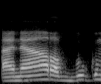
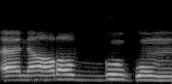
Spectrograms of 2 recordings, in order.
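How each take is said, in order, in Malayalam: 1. ana എന്നതിലെ അവസാന സ്വരം ദീർഘമായി വലിച്ചു പറയുന്നു. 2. ana എന്നതിലെ അവസാന സ്വരം ഹ്രസ്വമായി തന്നെ നിലനിർത്തുന്നു. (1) "എന്നല്ല" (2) "ആ അലിഫിനെ നമ്മൾ ഉച്ചരിക്കുകയില്ല"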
